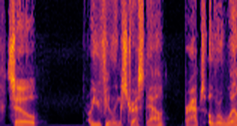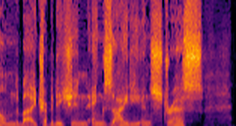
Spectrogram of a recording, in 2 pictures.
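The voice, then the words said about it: Deep announcer-style radio voice. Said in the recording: “I didn't use a voice changer on that. That was me. ... That's a radio voice right there, baby.”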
